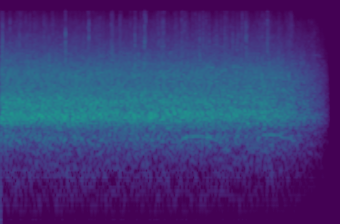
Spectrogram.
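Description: Live audience applauding, a steady dense clatter of many hands that fades out at the end.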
